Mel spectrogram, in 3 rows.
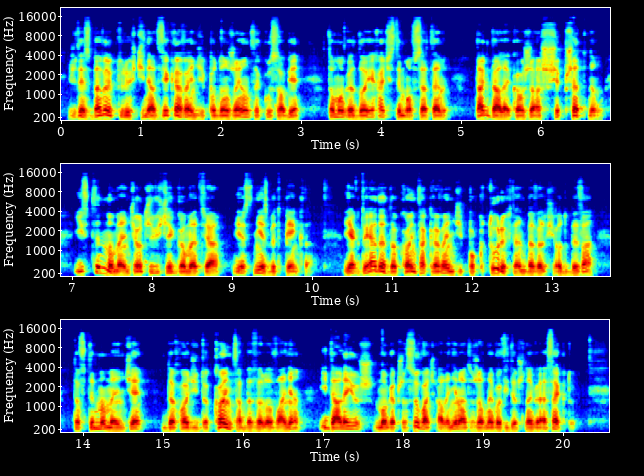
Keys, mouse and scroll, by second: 0.1 ctrl+click, 0.8-2.0 ctrl+middle drag, 3.4-10.6 drag, 15.4-17.8 drag, 20.2-20.5 drag.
